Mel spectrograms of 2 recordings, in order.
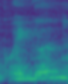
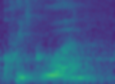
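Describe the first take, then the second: First: The name ends with the short sound 'Gon'. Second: The name ends with the longer sound 'Gohan'. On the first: This is the name as it should be said. The speaker calls it right. "au lieu de dire" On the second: This is a flawed dubbing of the name. The speaker calls it wrong. "le personnage disait euh, Qui-Gohan, un truc comme ça"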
